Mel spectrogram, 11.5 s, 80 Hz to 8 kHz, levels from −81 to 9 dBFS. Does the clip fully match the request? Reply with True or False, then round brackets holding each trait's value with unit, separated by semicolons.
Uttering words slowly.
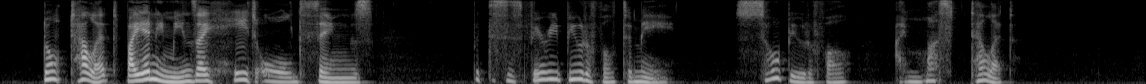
True (120 wpm)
